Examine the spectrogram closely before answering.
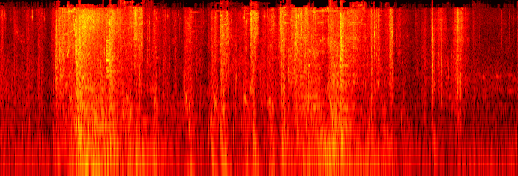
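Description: A pickaxe swings and strikes with sharp, repeated hits.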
